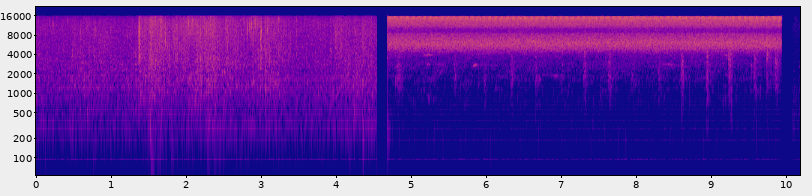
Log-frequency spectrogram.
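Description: Water splashing and sloshing in a pool as a heavy costume thrashes in it, then an abrupt cut to a steady high-pitched insect drone, typical of cicadas in summer trees, with a row of light taps that quicken toward the end.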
